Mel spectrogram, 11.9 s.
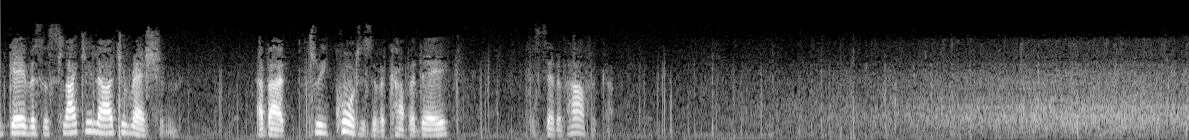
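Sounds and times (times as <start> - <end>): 
speech: 0.0 - 1.9, 2.6 - 4.6, 5.3 - 6.2
heavy rain: 7.3 - 11.8.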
